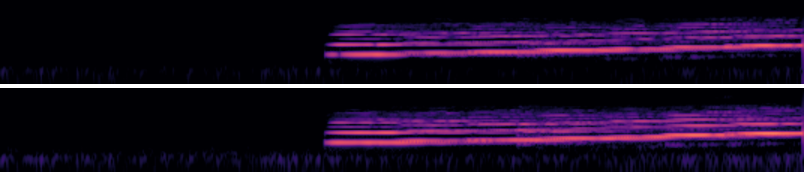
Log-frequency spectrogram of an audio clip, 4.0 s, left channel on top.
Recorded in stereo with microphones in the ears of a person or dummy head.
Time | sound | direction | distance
1.6 | a flute | 50° right (ahead or behind) | 1.8 m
